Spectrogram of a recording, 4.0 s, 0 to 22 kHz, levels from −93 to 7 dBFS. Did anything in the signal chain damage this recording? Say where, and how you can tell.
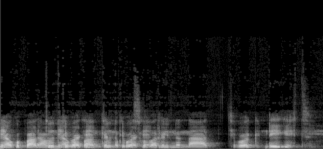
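Yes. From the very start of the speech to 2.14 s there is a doubled audio track. A second copy of the same sound trails the original by roughly 0.7 s, about 5 dB quieter. It is full-band, with no decay or room colour, so it is not an echo. At 2.14 s it stops abruptly. The likely cause is at the capture or routing stage, where a slower second path picked up the same signal and was mixed back in.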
